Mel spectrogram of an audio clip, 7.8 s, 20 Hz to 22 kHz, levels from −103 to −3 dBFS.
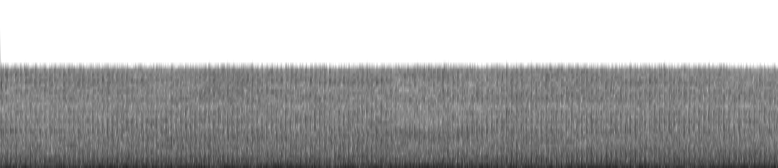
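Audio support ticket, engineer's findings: Throughout: grainy, rough texture on all sound, tonal parts smeared into noise, dull top end with nothing above 4.2 kHz. Likely Opus compression, music (CELT) mode, narrowband, heavy damage; bands starved of bits get filled by folding or noise, which fits a bitrate near 12 kbps.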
